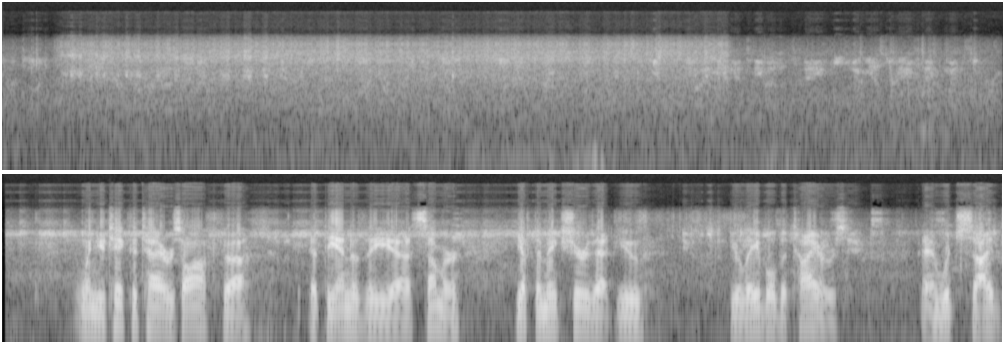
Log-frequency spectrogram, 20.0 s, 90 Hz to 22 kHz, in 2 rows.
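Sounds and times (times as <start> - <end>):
hose nozzle spraying water: 0.6 - 6.9.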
